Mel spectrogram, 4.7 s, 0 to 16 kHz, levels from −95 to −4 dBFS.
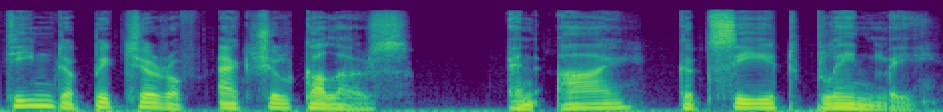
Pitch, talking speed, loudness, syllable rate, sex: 95 Hz, 165 wpm, -21 LUFS, 4.8 syllables/s, male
